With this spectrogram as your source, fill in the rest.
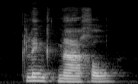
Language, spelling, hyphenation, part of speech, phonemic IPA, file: Dutch, klinknagel, klink‧na‧gel, noun, /ˈklɪŋkˌnaː.ɣəl/, Nl-klinknagel.ogg
- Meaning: a rivet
